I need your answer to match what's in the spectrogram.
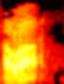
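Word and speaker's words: Allah (ἀλλά): It is spelled A-L-L-A, Allah.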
